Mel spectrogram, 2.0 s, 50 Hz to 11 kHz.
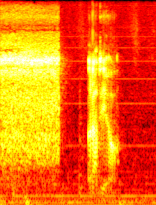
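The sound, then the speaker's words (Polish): A loud, steady hiss of static from an FM radio with no antenna, tuned to 91.3 MHz, fills the first part, then cuts off abruptly; after a brief pause, a short burst of voice-like sound follows. “No i mamy radio FM, które tutaj. No, które potrzebuje anteny. Mogę włączyć, ale będzie szumiało.”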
